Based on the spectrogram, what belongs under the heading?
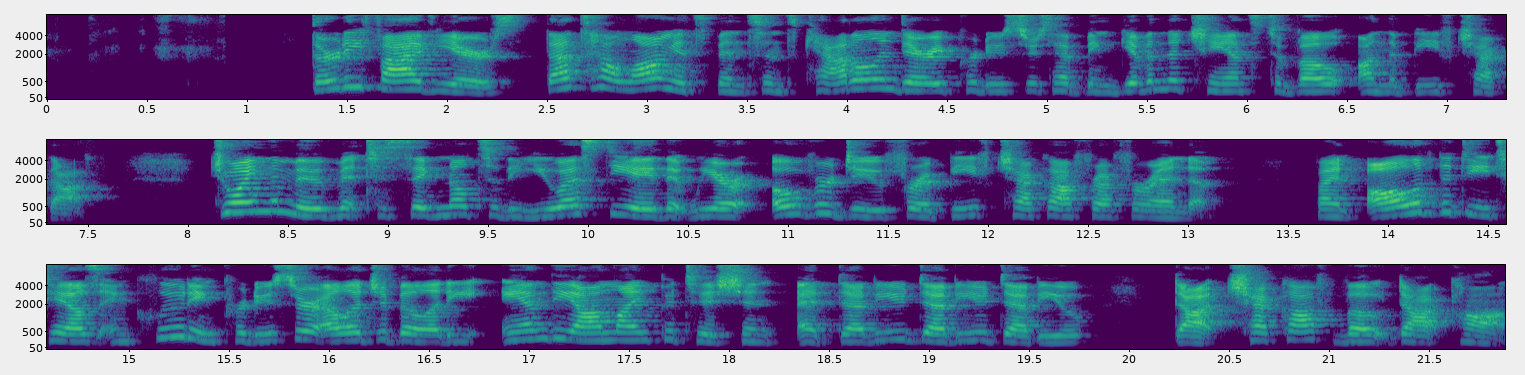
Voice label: Checkoff Radio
